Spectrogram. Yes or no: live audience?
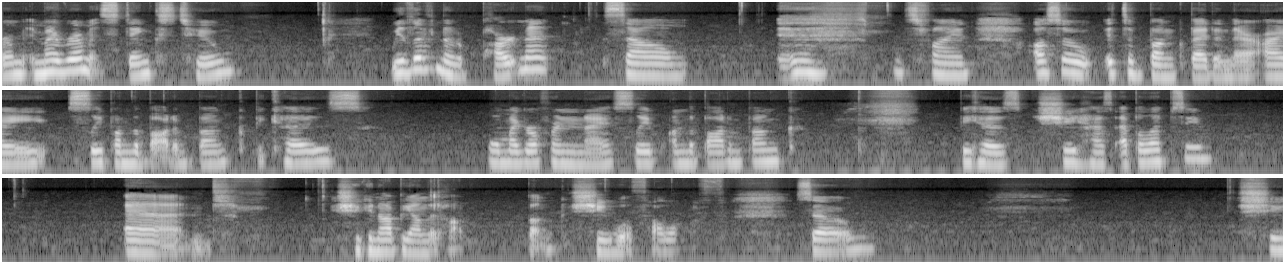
no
